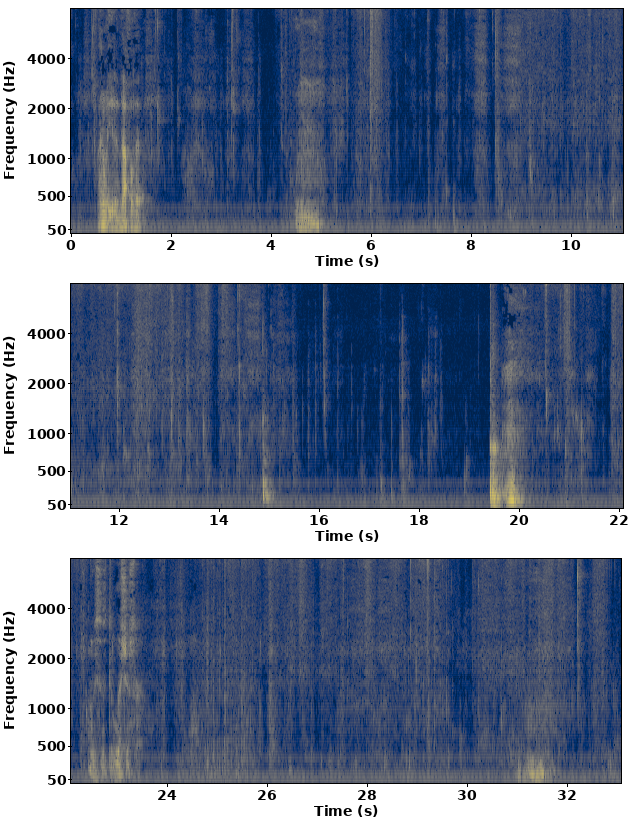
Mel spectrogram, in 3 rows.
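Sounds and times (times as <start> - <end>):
chewing with wet crunches: 0.0 - 9.3, 13.3 - 19.4, 20.0 - 22.5, 23.5 - 33.0.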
